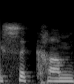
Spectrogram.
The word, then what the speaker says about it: succumb: When pronouncing this verb, it has two syllables and the stress is on that second syllable. Succumb. And just keep in mind there is a silent b at the end of the verb to succumb.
